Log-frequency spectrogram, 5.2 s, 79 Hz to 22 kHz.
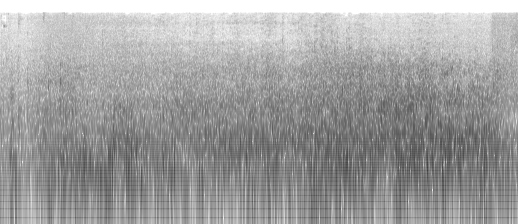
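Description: Steady rush of sea water past the hull of a Beneteau 40.7 sailing yacht running under spinnaker, growing a little louder towards the end.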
